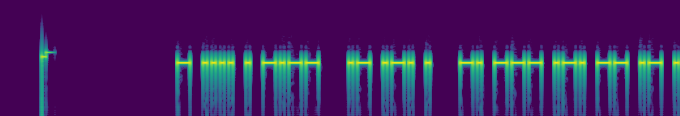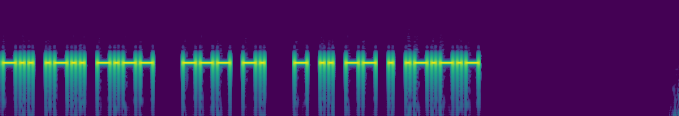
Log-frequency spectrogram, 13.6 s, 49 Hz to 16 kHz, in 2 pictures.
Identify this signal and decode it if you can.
Morse code, heard as a keyed tone, about 28 wpm, 700 Hz. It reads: THEY ARE NORMALLY ON TIME.
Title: Sentences from Top 1000 Words - Review Part 6 - 28wpm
